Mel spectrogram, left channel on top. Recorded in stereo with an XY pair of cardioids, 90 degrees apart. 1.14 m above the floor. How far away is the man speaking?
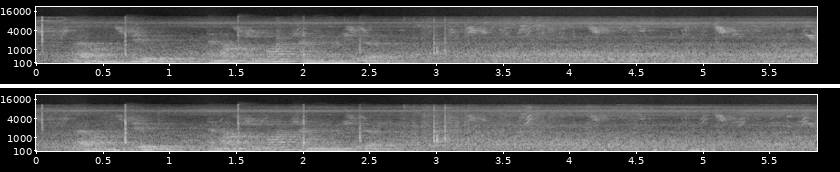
About 1.7 m.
